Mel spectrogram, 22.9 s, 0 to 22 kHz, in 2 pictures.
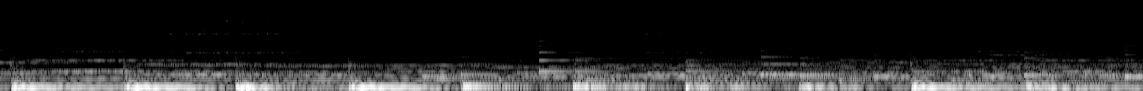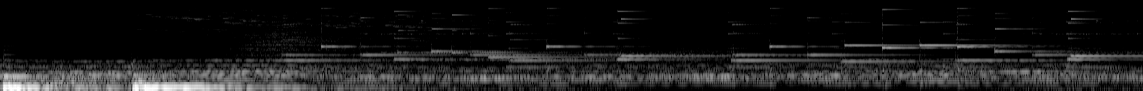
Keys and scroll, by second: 1.0 9, 1.6 Return, 3.1 z, 12.2 alt+x, 14.6 z, 16.6-19.5 typing, 19.6 Return.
